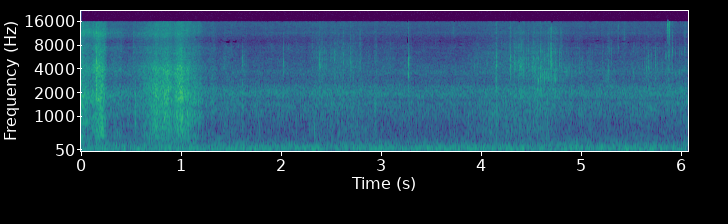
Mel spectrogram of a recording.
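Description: Low steady rumble of wind on the microphone, with a short hissing rustle just under a second in and a few faint clicks.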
